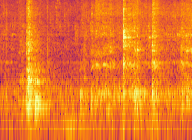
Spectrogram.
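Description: Chopped garlic and ginger frying in a hot pan for daliya khichdi, with a steady sizzle broken by several sharp scraping stirs of a utensil against the pan.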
